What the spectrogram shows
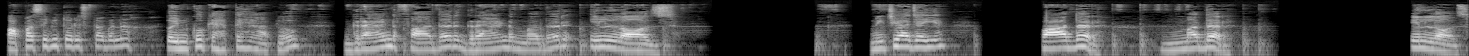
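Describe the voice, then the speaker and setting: A man teaching an exam-prep class, explaining step by step at a slow, deliberate pace and adding joking asides to his students. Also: on the high side, warm tone.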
